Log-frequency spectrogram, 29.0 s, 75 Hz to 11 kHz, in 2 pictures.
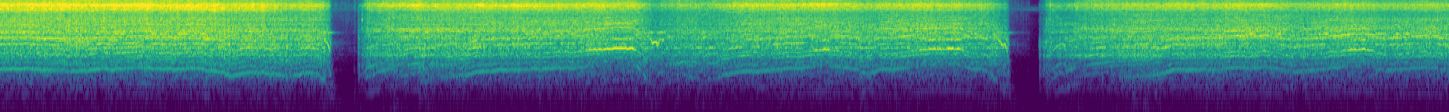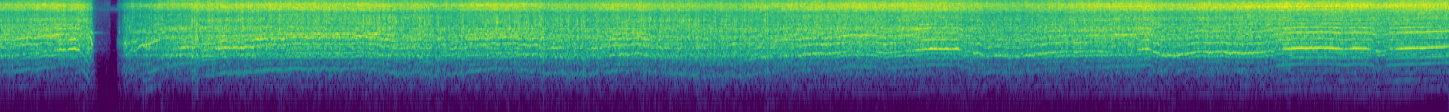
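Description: Wild Badger Power 40-volt battery electric chainsaw running under load, cutting through a log of about 12 to 14 inches. Its motor whine wavers in pitch as the chain works in the wood. It stops briefly three times, about 3, 10 and 15 seconds in, and cuts off near the end.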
